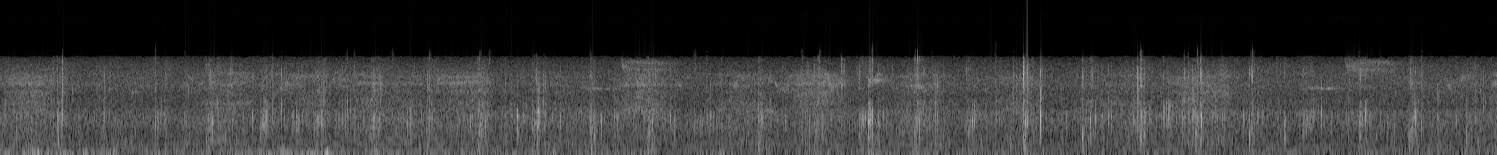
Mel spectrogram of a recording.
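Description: A hiker's footsteps on a dirt and stone forest trail at a walking pace, each step a short crunch.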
